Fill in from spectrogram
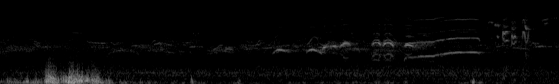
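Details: A Common blackbird (Turdus merula) sings its morning song: mellow, fluted whistled phrases that glide up and down, ending in higher squeaky twitters. A low rumble of wind or handling comes at the start.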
